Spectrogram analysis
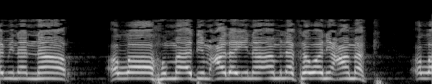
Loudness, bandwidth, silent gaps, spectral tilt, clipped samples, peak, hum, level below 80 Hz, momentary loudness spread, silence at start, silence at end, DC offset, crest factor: -15 LUFS; 8.8 kHz; none; -3 dB/octave; under 0.1%; 0 dBFS; none; -44 dBFS; 9 LU; 0 s; 0 s; under 0.1%; 16 dB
